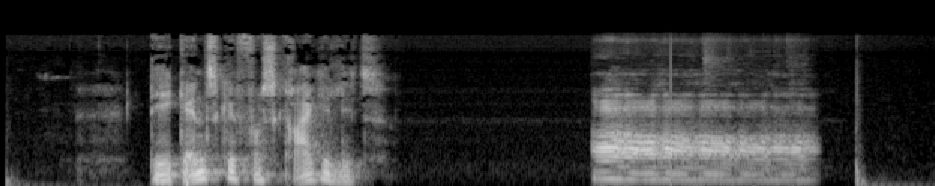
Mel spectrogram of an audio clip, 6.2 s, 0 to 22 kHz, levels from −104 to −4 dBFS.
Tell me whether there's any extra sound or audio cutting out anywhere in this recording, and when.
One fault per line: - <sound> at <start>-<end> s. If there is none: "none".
- laugh at 3.9-5.5 s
